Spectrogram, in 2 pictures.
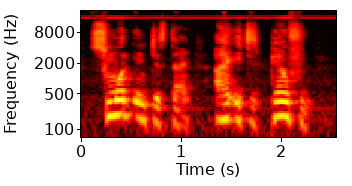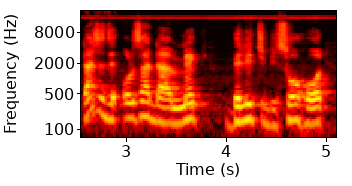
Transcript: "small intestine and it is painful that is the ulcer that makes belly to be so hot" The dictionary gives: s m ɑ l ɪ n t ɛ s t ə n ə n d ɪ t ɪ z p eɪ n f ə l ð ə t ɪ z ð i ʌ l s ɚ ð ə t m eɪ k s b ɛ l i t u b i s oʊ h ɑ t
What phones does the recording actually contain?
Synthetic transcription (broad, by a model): s m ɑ l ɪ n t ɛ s t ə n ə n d ɪ t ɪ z p eɪ n f ə l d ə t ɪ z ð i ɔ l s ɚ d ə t m eɪ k b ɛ l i t u b i s oʊ h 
